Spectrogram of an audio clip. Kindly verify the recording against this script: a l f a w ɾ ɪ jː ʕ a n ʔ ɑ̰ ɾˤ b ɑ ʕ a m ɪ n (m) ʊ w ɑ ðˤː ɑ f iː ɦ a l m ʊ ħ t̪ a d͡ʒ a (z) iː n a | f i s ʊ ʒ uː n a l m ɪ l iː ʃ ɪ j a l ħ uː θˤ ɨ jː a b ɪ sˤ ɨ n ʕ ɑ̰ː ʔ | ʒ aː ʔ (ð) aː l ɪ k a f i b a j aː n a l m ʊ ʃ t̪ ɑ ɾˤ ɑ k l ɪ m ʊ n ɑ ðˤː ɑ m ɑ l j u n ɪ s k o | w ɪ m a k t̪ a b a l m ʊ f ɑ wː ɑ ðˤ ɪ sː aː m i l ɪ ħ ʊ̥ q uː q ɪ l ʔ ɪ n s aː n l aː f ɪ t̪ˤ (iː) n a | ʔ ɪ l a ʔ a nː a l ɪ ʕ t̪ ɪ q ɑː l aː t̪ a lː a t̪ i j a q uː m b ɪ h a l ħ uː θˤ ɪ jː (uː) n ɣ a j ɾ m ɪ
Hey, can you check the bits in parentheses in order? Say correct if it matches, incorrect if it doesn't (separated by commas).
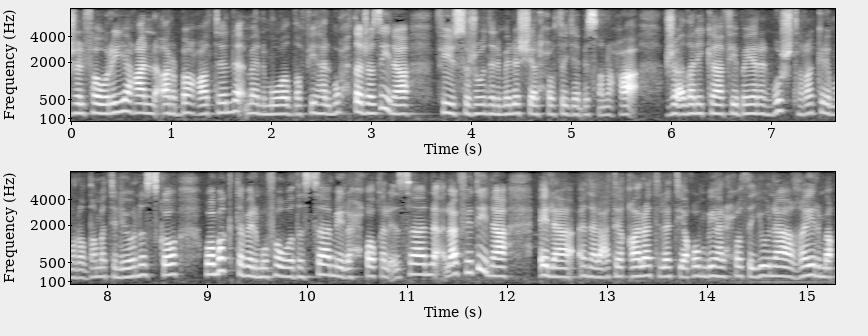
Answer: correct, correct, correct, correct, correct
